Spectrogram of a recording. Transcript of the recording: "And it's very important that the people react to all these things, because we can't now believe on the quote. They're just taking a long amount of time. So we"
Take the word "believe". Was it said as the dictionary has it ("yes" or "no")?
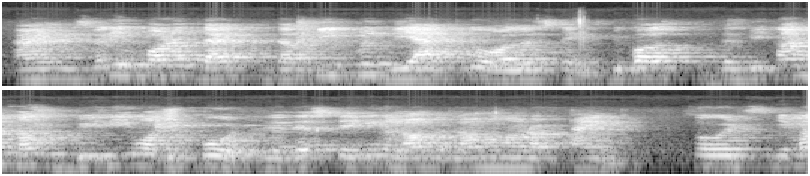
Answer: no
